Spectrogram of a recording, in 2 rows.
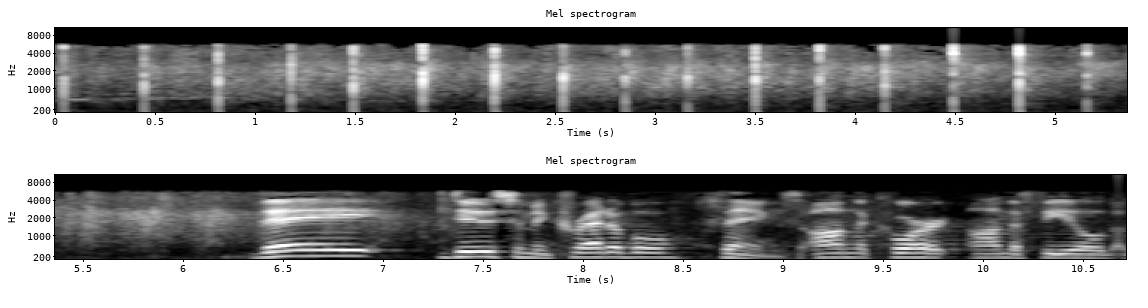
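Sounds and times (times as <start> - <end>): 
audience applause: 0.0 - 7.3
speech: 6.4 - 10.7.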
